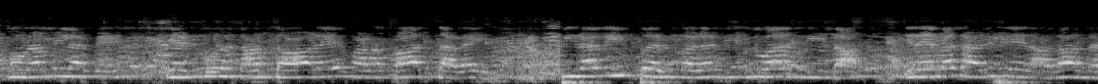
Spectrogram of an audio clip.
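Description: A young boy singing a song into a microphone, amplified over a loudspeaker, with music playing behind his voice.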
